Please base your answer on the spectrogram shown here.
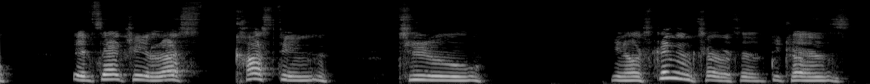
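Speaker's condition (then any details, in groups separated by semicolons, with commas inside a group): Mobius syndrome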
